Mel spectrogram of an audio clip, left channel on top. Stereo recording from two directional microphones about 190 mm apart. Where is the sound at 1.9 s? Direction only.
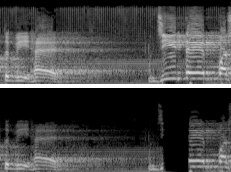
10° left (ahead or behind).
